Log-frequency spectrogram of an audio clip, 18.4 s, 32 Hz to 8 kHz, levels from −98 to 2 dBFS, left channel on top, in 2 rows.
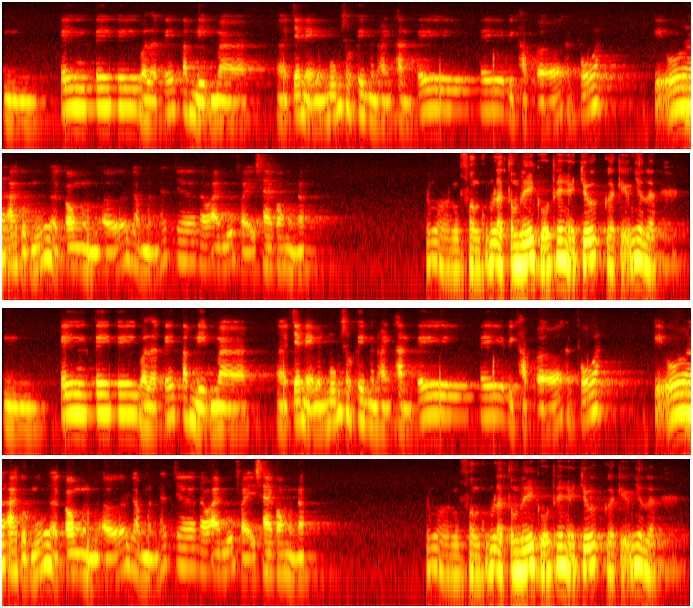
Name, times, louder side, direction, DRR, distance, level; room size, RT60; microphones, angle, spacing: voice 1, 0.0-0.5 0.8-3.3 3.7-8.0 8.7-13.2, right 3 dB, 50° right, 14 dB, 1.2 m, -26 dB
voice 2, 14.8-18.2, left 2 dB, 40° left, 16 dB, 0.9 m, -21 dB
28.5 x 19.0 x 9.9 m, 1.2 s
head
